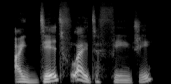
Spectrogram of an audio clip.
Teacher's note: did is slower. It's louder and the pitch is a little bit higher. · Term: adding stress or emphasis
